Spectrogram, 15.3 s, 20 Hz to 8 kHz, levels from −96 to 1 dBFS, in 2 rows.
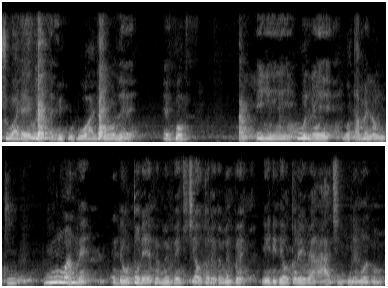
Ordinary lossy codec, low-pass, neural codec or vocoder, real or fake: AAC, 48 kbps; 7.2 kHz; codec, 16 kHz, 2 kbps, FreqCodec, larger model; fake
